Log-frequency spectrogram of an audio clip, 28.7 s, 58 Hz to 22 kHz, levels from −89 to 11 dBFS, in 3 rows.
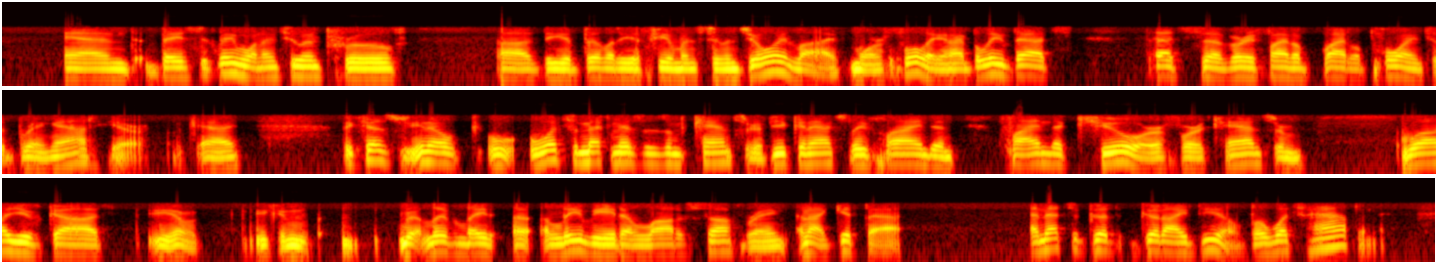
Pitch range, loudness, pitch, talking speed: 100-130 Hz, -19 LUFS, 115 Hz, 155 wpm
